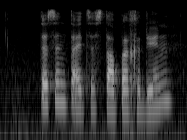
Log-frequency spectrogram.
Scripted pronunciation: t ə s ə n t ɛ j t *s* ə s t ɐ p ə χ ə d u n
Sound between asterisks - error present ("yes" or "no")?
no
